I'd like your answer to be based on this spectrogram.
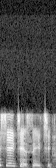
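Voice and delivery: usual speaking voice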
